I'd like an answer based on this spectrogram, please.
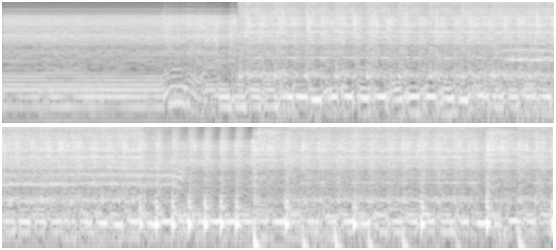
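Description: Rock song with electric guitar: a held guitar chord rings for about two seconds, then the full band comes in with bass and drums, the drumming getting busier past the middle.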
